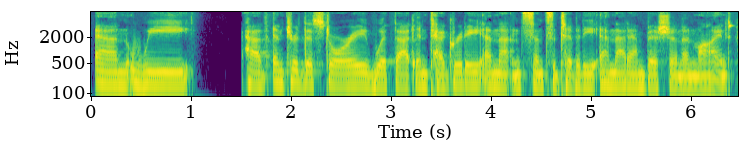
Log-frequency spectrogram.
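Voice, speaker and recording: A middle-aged woman who hosts a true-crime podcast, answering interview questions earnestly and laughing easily. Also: very deep voice.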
